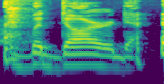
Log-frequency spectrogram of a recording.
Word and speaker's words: Bedard: Am I saying his name right? Now I can't say it. – Connor Bedard. – I did say it right.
